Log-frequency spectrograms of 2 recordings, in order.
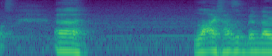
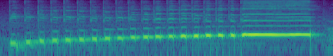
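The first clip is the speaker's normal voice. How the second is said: beeps climbing steadily higher, getting louder at the end; mock detector beeping; 5 dB louder than usual. Pretending to be a scanner zeroing in on the crotch, rising beeps. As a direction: beep like a scanner closing in on the target.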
